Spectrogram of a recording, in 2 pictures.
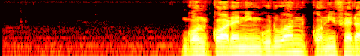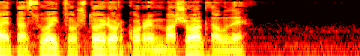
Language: Basque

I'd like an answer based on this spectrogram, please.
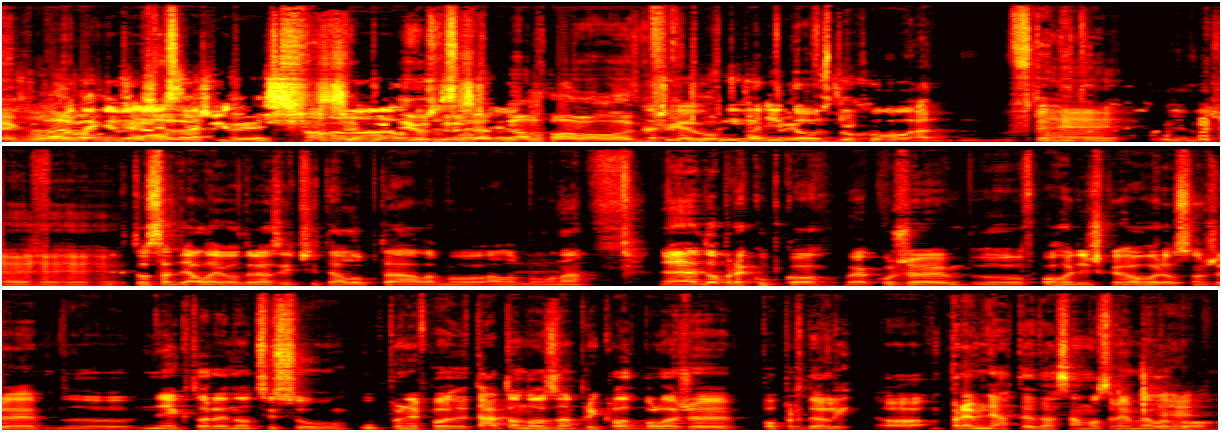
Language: Slovak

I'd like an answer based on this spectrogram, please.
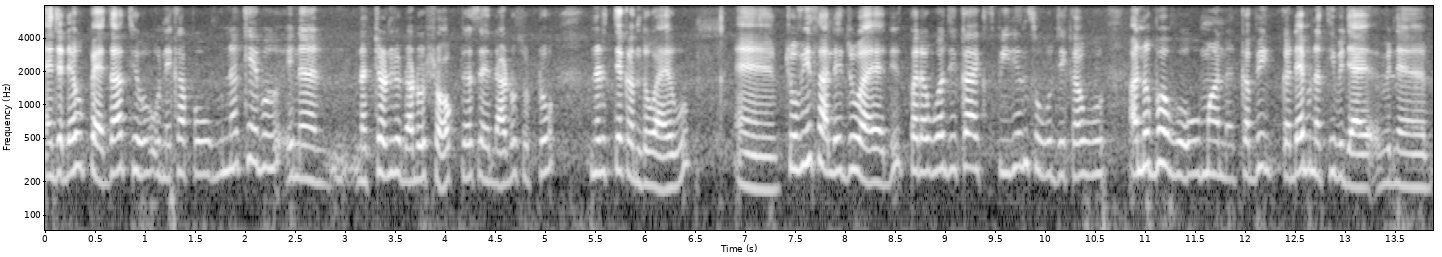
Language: Sindhi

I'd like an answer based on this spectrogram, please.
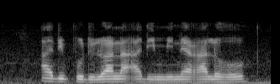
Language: Southern Sotho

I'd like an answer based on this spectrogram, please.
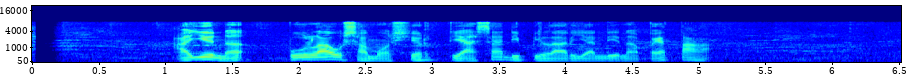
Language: Sundanese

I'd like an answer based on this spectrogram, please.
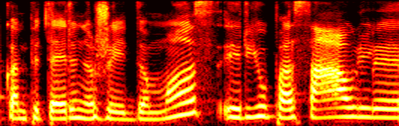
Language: Lithuanian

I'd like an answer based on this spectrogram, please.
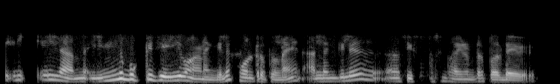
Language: Malayalam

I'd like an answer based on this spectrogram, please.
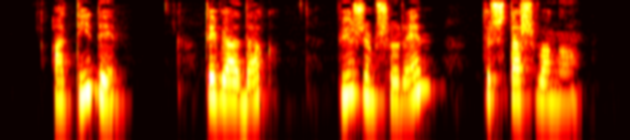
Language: Mari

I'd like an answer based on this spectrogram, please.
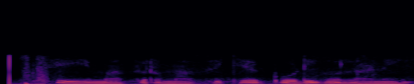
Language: Odia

